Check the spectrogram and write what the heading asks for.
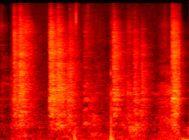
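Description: A desk chair in the speaker's room creaks and rustles in several scraping bursts as someone shifts their weight in it, with no one speaking.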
